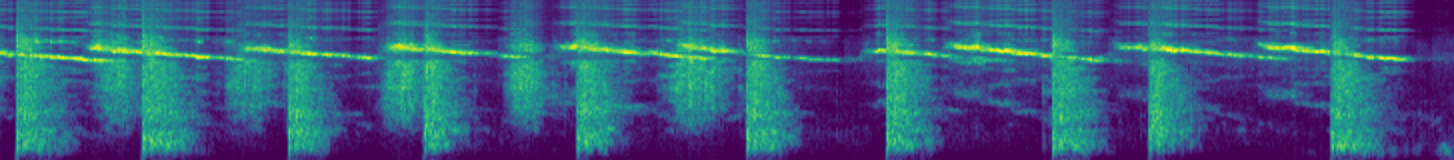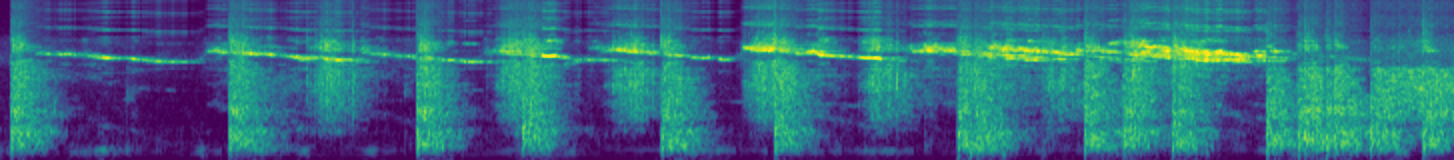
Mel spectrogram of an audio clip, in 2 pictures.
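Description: Fireworks firing and bursting in quick succession, more than one bang a second, each bang followed by a short high whistle that falls in pitch. Near the end the shots run together into a dense volley.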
